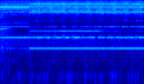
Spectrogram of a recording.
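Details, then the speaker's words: Toyota Yaris Hybrid throttle body, hose removed, flap commanded open via scan tool active test: thin steady whine holding flat as the throttle motor drives open; throttle body responds normally. "well these are good news the throttle body response"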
